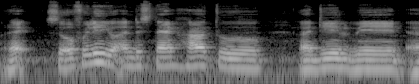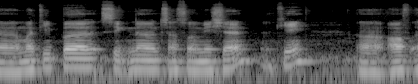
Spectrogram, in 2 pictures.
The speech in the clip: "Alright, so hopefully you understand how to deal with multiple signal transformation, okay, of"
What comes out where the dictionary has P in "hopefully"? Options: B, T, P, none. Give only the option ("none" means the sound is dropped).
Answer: none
